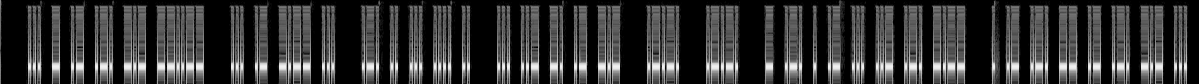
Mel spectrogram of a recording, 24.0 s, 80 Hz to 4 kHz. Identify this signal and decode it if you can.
Morse code, heard as a keyed tone, about 25 wpm, spaced as for 20 wpm, 550 Hz. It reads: STARK, SAYS RISHI SUNAK <AR> <AR> TREASURY EARMARKS
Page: news-headlines-in-morse-code-at-20-wpm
